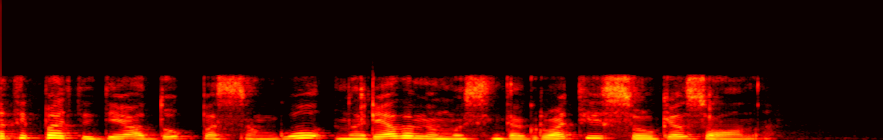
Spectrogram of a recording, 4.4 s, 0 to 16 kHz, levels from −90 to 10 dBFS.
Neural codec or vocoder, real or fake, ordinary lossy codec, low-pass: codec, 16 kHz, 16 kbps, FunCodec, trained on Chinese and English, 50 frames a second; fake; AAC, 96 kbps; 7.2 kHz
